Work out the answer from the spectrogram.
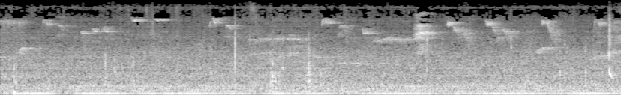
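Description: Small birds chirping in the background: many short high chirps, with a run of quick falling notes a little past the middle. A few sharp clicks from eating and chewing sound over a low steady hum.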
